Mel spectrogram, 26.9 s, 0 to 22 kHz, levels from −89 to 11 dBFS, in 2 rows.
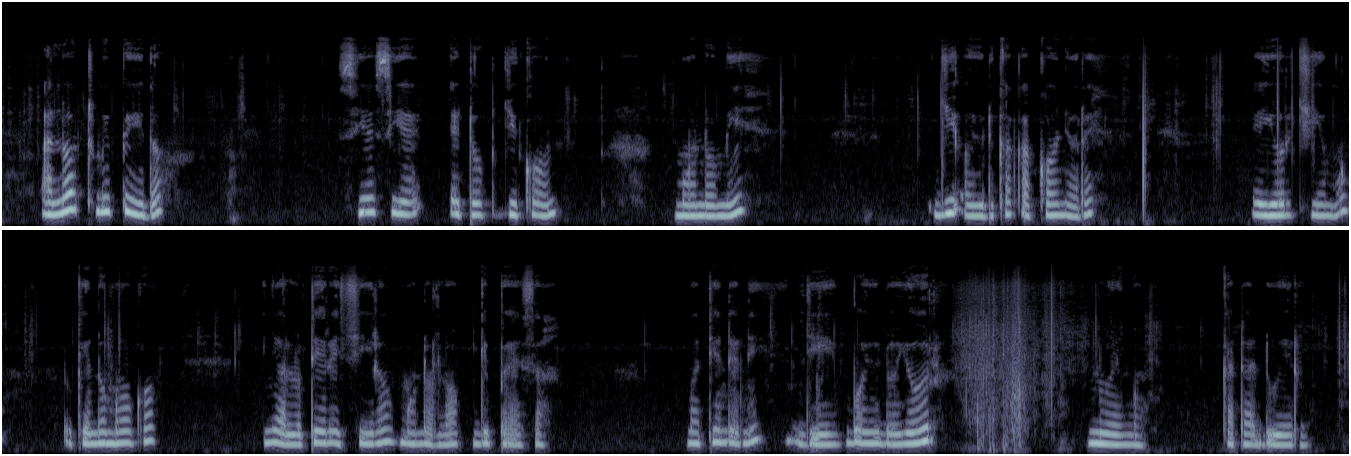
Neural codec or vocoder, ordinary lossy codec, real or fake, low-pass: vocoder, 24 kHz, 100 mel bands, Vocos; none; fake; none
